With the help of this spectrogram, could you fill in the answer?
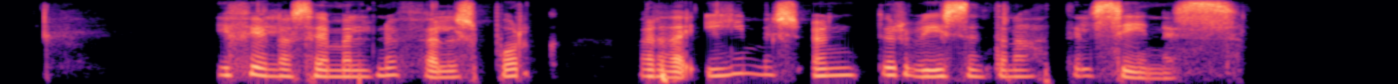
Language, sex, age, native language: Icelandic, female, 40-49, Icelandic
